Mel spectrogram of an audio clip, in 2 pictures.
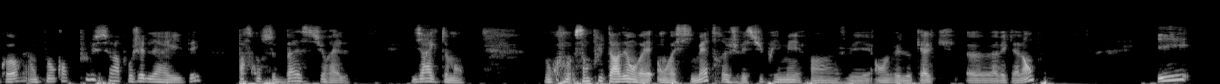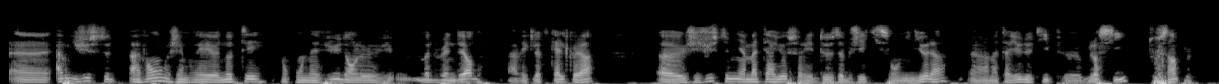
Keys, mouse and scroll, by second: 6.3 shift+z, 9.3 click, 11.6 middle click, 14.1 right click, 15.4 shift+z, 18.4 shift+click.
